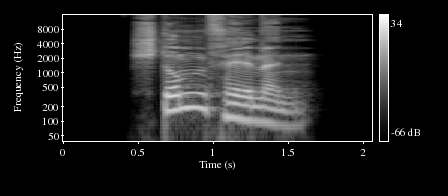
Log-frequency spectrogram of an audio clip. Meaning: dative plural of Stummfilm
- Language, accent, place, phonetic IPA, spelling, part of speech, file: German, Germany, Berlin, [ˈʃtʊmˌfɪlmən], Stummfilmen, noun, De-Stummfilmen.ogg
